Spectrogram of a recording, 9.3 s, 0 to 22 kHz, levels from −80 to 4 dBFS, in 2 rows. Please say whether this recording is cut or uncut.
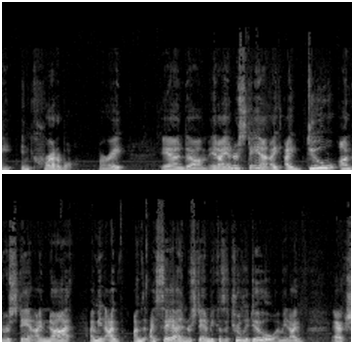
uncut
